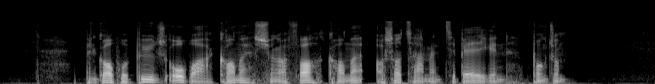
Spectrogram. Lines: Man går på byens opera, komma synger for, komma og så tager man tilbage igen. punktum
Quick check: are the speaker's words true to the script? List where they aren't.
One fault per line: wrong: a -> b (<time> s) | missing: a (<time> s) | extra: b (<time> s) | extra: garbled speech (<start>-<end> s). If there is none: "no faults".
no faults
